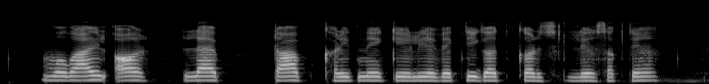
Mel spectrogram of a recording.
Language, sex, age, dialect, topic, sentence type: Hindi, female, 18-24, Marwari Dhudhari, banking, statement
